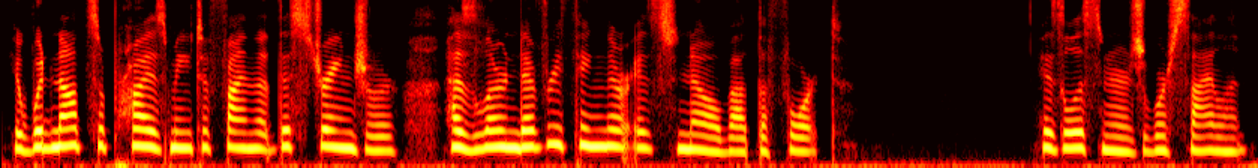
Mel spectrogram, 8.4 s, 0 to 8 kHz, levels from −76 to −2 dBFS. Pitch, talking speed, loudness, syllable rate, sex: 240 Hz, 170 wpm, -19 LUFS, 5.6 syllables/s, female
